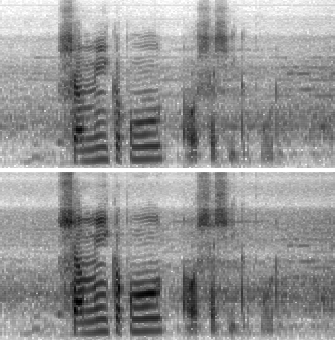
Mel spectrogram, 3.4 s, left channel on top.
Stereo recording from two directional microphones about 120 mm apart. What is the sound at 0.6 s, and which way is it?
Speech, 45° left (ahead or behind).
